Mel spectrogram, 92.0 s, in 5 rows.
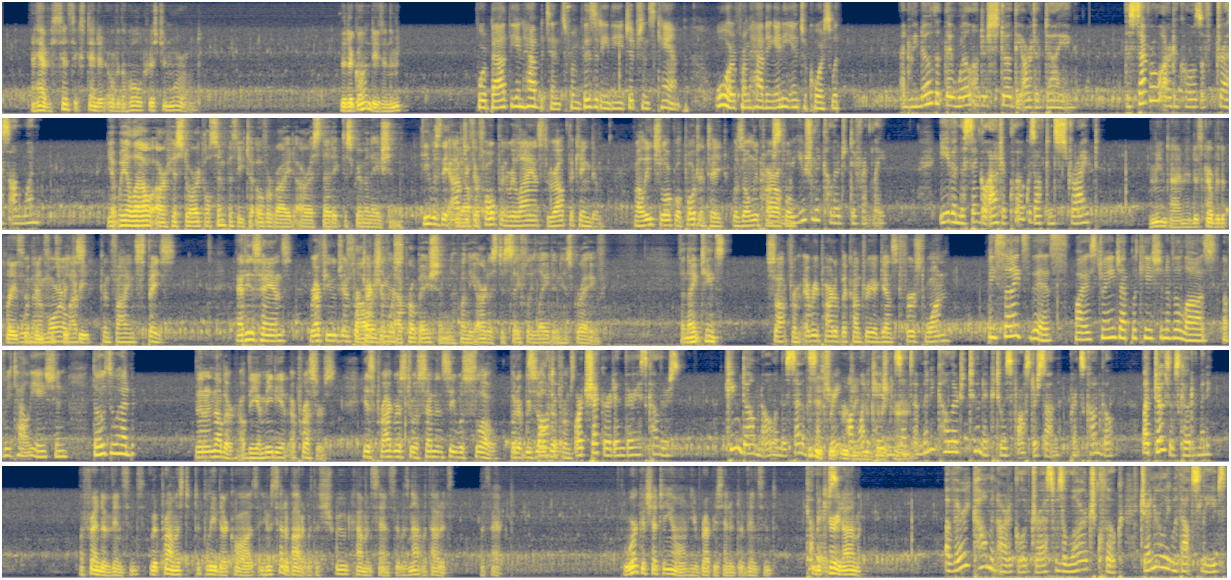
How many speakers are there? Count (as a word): five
